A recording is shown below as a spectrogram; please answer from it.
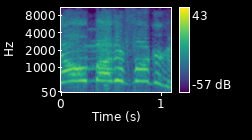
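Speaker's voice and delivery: put-on very high-pitched anguished crying scream. Telling how a man bent over once the back door closed, imitating Bubba screaming in pain. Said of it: "started screaming. He started crying".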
